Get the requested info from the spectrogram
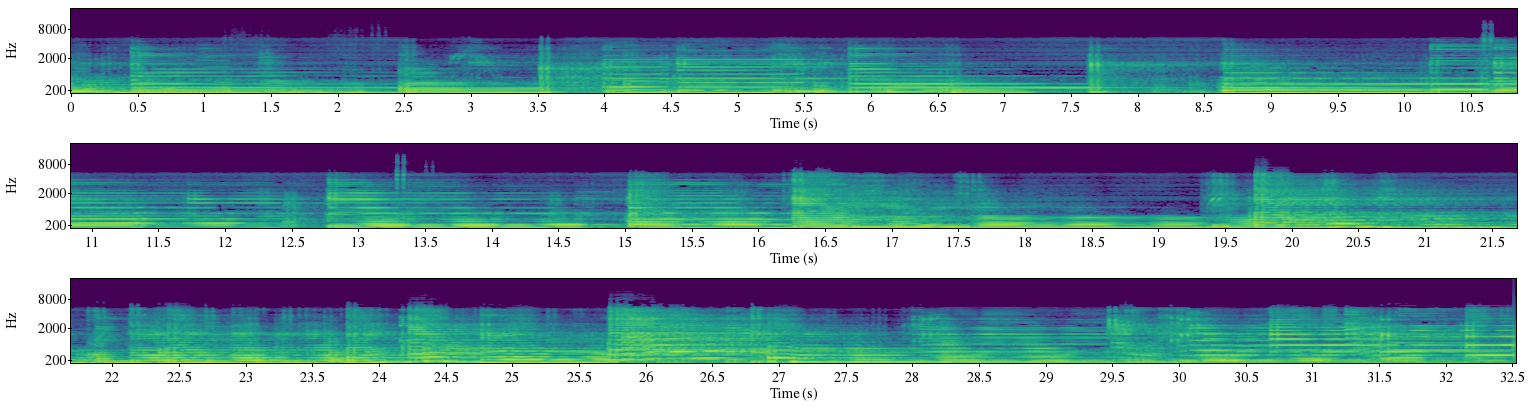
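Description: Electric guitar tuned down to C standard, played as a slow blues jam through a uni-vibe pedal and overdrive into a tube amp, with low sustained notes under lead lines and bent notes in the second half.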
